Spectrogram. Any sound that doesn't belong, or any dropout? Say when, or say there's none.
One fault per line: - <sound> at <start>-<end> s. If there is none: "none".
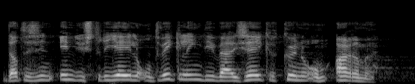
none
